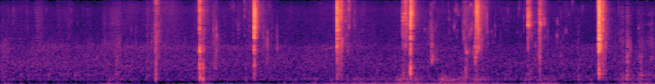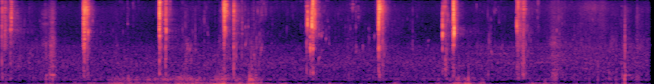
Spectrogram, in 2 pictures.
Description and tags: Walking through puddle
puddle, splash, wet, footsteps, walking, step, ground, steps, foot, water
